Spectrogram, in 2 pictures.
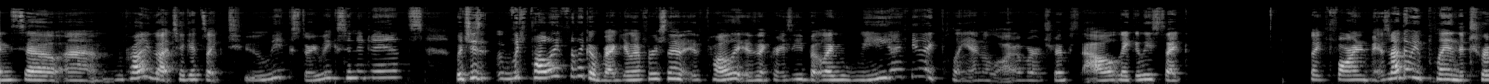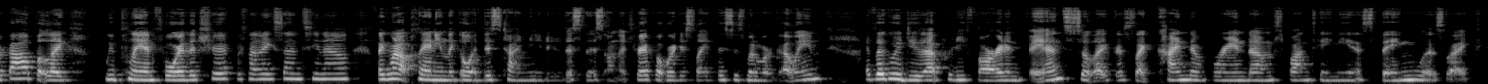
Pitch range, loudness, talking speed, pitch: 195-255 Hz, -23 LUFS, 235 wpm, 210 Hz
